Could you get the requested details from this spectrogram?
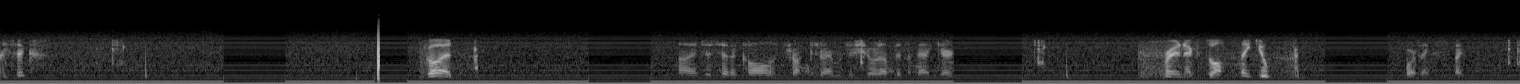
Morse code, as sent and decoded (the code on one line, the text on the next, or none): none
